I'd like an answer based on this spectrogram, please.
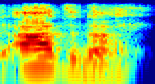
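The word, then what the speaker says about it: אֲדֹנָי: There's the way it's written, is Yud, then a Hey, then a Vav, and a K. And then we pronounce it Adonai.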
